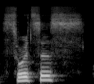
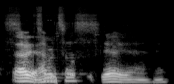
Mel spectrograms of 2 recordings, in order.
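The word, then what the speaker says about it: Tzortzis: Sortzes? Sortzes? Yeah. I'm very bad at names, and I'm sorry for mispronouncing.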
